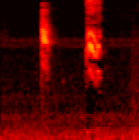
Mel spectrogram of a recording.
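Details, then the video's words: Female Double-collared Seedeater (coleiro tui-tui) call used to excite males and get them singing: two short, sharp, high chips about half a second apart over a quiet low hiss. "Piado de Fêmea de Coleiro Com Piado de Fêmea de Coleiro Quente para Esquentar Coleiro tui tui"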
